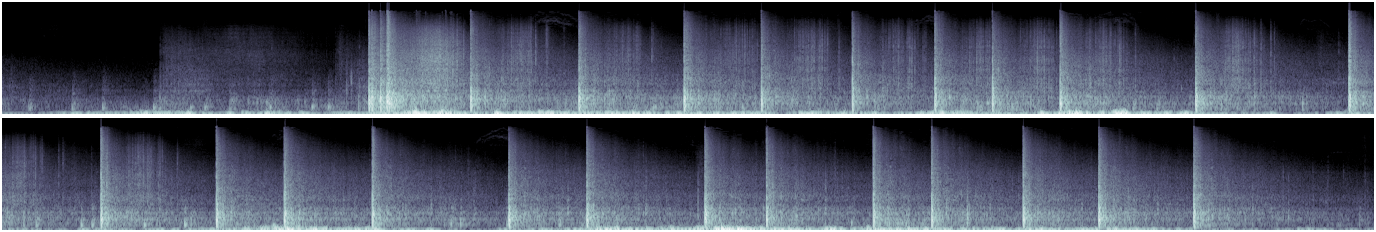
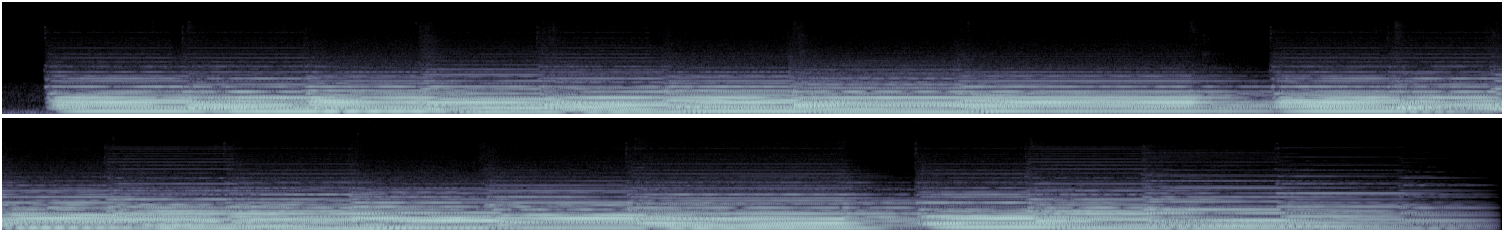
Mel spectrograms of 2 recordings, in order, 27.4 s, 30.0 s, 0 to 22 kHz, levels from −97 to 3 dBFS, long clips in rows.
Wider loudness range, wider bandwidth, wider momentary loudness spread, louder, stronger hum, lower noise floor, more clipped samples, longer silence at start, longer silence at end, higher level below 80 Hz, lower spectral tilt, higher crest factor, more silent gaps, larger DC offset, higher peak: about the same, 5 LU vs 3 LU; first, 16 kHz vs 3.5 kHz; first, 19 LU vs 7 LU; first, -21 LUFS vs -25 LUFS; neither; second, -40 dBFS vs -49 dBFS; neither; second, 0.05 s vs 0.45 s; second, 0.05 s vs 0.2 s; first, -24 dBFS vs -32 dBFS; second, -5.5 dB/octave vs -12 dB/octave; about the same, 18 dB vs 14 dB; neither; neither; first, 0 dBFS vs -10 dBFS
